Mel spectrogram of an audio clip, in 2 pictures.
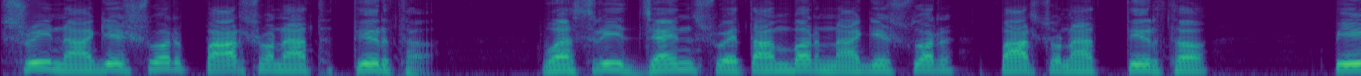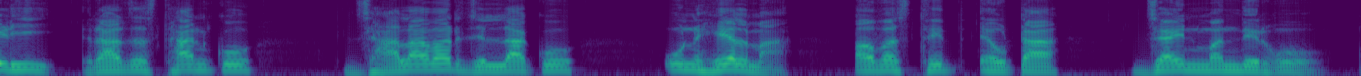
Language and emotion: Nepali, neutral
